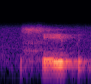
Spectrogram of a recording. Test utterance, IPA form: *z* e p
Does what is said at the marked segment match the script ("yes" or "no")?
no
